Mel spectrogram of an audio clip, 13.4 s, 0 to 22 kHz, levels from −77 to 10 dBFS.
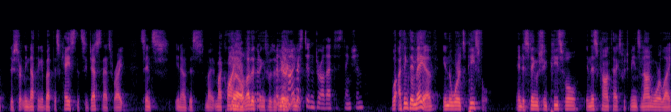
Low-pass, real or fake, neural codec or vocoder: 7.2 kHz; fake; autoencoder, 48 kHz, 128 numbers a frame, DAC-VAE, trained on Japanese speech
